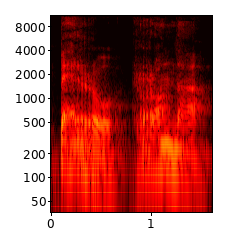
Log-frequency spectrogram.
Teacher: Spanish has this particular R sound, the rolling R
